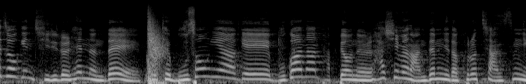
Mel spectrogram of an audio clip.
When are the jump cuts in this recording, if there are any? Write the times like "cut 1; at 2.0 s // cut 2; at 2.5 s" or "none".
none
